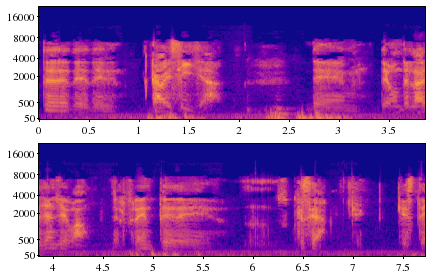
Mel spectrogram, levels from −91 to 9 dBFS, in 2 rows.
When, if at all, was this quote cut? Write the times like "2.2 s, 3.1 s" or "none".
3.3 s, 6.4 s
